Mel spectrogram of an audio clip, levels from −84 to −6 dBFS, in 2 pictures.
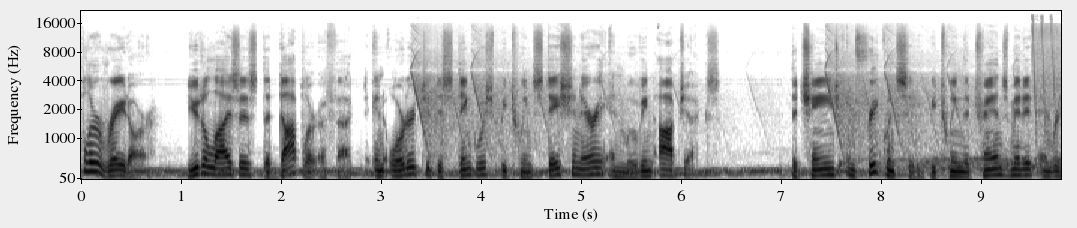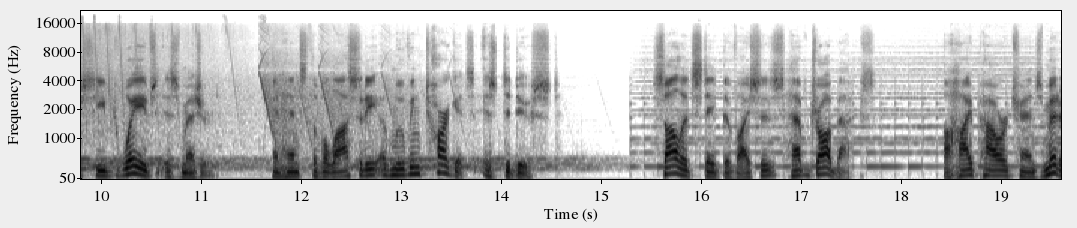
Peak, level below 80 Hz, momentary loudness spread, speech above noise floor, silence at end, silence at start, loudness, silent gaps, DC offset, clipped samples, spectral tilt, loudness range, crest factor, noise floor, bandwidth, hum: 0 dBFS; -50 dBFS; 16 LU; 29 dB; 0 s; 0 s; -16 LUFS; none; 0.2%; under 0.1%; -6 dB/octave; 2 LU; 16 dB; -44 dBFS; 16.5 kHz; none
